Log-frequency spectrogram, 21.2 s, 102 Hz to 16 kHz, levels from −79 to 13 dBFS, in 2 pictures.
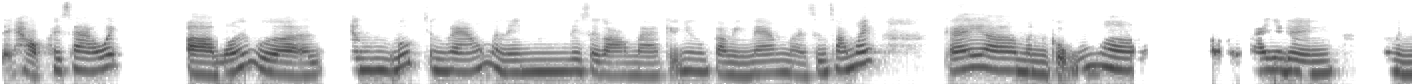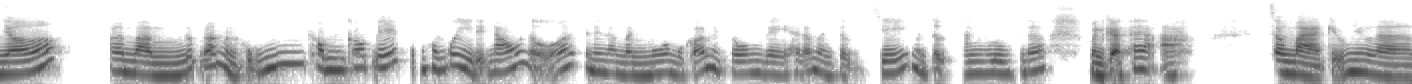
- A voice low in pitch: No, high, 220 Hz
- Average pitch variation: Yes, average, 4.0 semitones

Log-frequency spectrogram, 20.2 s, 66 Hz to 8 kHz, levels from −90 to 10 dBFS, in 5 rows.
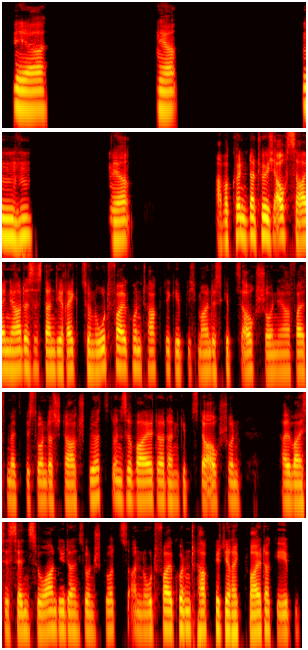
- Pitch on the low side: Yes, low, 130 Hz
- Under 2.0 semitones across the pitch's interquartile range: Yes, narrow, 1.6 semitones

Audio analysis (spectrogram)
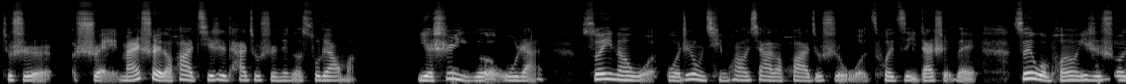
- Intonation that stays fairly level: Yes, narrow, 2.1 semitones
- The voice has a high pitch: Yes, high, 195 Hz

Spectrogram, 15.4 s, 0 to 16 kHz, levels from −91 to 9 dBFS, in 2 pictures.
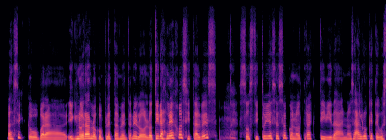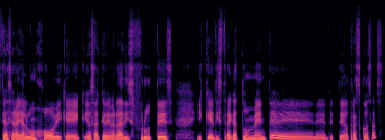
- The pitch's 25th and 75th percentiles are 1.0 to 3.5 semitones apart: No, average, 3.9 semitones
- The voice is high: Yes, high, 200 Hz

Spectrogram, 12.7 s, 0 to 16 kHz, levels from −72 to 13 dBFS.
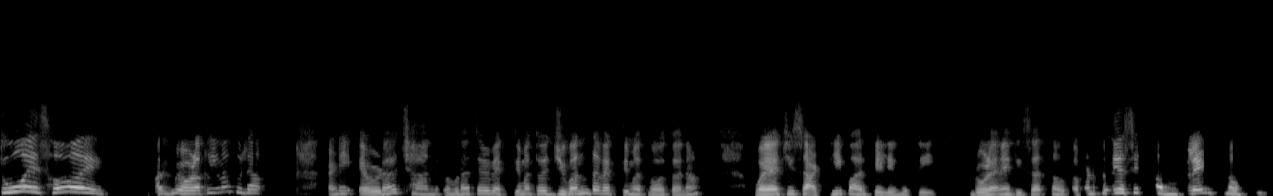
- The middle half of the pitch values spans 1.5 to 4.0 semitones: No, average, 5.2 semitones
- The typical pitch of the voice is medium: No, high, 225 Hz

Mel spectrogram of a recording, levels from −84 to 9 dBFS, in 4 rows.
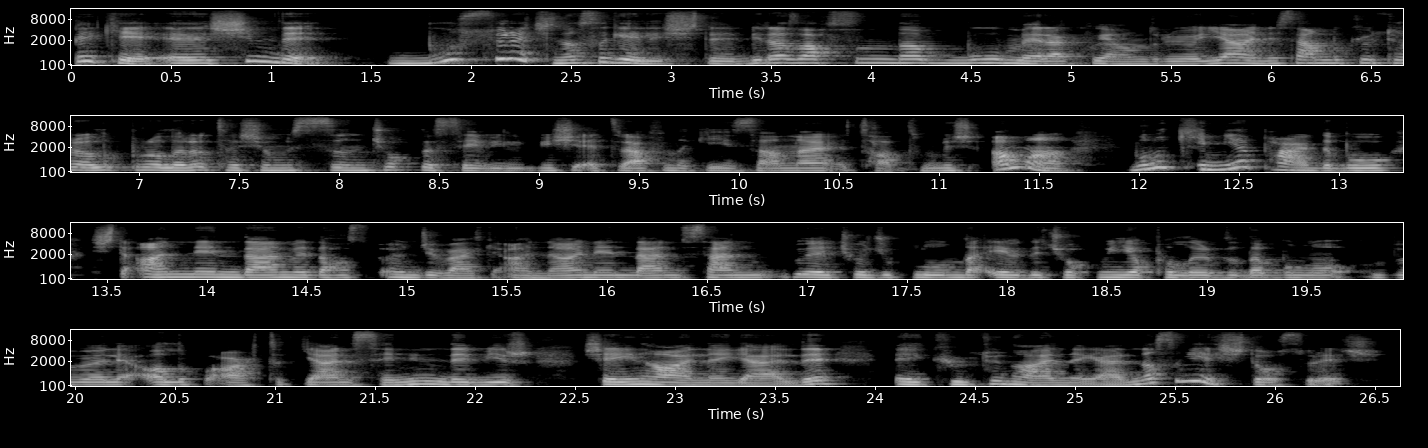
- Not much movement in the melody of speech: No, average, 3.3 semitones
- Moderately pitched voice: Yes, medium, 170 Hz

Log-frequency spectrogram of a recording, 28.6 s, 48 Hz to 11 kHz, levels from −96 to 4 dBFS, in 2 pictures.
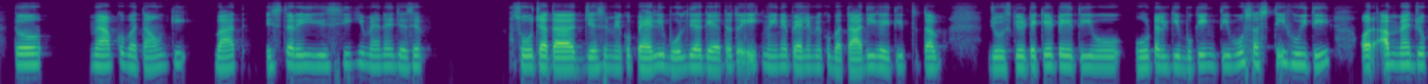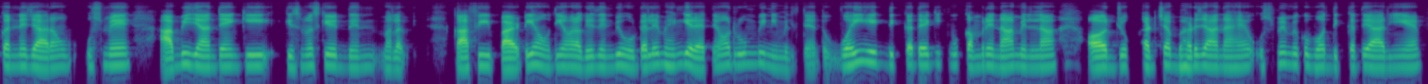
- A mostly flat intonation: Yes, narrow, 2.1 semitones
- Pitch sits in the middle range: Yes, medium, 155 Hz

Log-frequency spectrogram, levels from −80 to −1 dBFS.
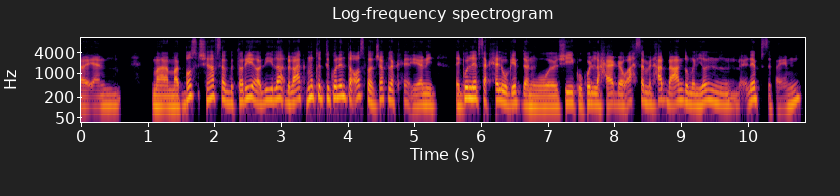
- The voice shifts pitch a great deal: Yes, wide, 6.9 semitones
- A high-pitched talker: No, medium, 140 Hz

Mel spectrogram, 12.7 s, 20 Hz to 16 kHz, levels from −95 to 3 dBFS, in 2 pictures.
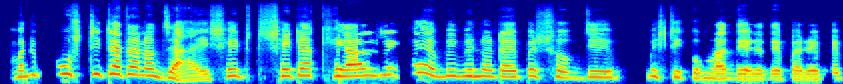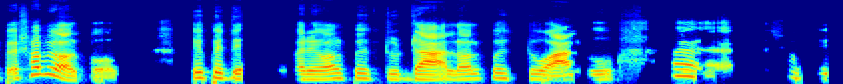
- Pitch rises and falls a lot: Yes, wide, 7.5 semitones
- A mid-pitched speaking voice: No, high, 245 Hz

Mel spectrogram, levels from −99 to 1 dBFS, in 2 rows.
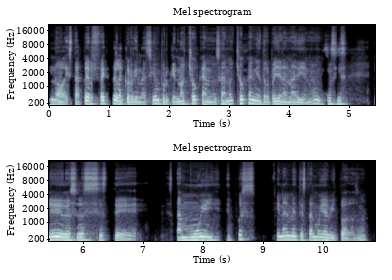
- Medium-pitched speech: Yes, medium, 145 Hz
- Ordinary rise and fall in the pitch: Yes, average, 3.9 semitones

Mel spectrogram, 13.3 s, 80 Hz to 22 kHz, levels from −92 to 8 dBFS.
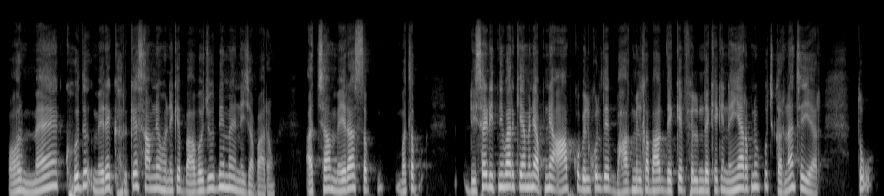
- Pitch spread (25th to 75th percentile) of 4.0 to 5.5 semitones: Yes, average, 4.3 semitones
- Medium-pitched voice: Yes, medium, 180 Hz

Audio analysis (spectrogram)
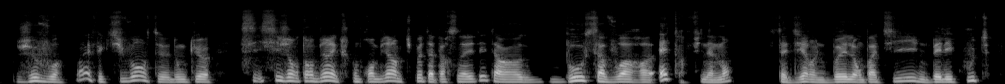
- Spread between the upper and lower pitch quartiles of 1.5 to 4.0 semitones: No, average, 4.8 semitones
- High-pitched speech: No, low, 125 Hz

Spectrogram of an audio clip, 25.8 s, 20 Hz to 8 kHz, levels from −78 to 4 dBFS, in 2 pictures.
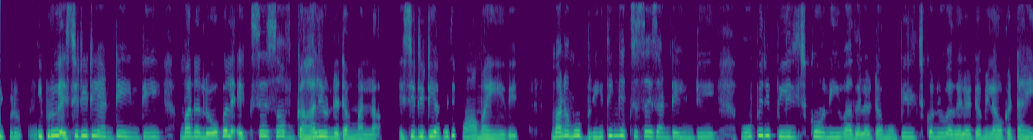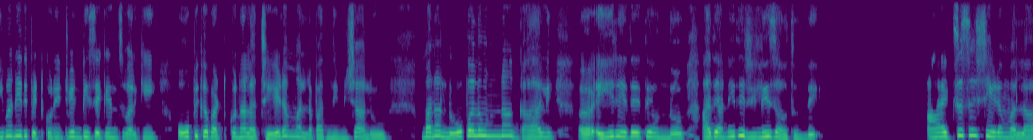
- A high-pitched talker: Yes, high, 245 Hz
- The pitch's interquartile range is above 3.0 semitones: Yes, average, 3.7 semitones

